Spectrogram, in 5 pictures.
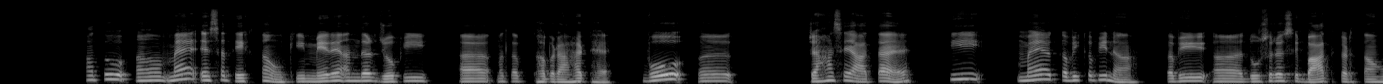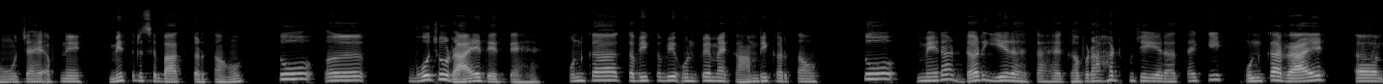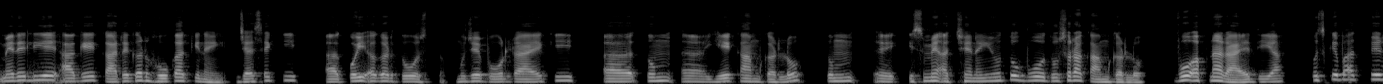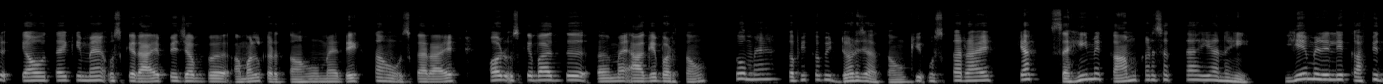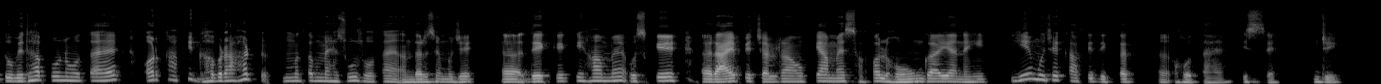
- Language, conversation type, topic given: Hindi, advice, दूसरों की राय से घबराहट के कारण मैं अपने विचार साझा करने से क्यों डरता/डरती हूँ?
- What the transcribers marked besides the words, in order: "कारगर" said as "कारेगर"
